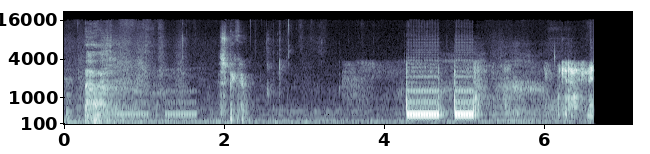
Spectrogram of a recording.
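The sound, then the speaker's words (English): A couple of short keypad beeps are followed by a loud double ring of a phone calling a London-based jewellery company, with faint rustling and murmuring in the background. “I'm just going to phone them and see what they say.”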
